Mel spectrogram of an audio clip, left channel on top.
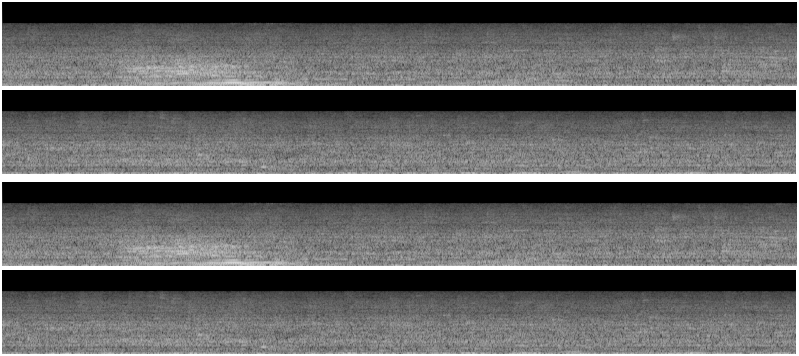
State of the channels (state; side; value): identical; both; correlation 1.00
